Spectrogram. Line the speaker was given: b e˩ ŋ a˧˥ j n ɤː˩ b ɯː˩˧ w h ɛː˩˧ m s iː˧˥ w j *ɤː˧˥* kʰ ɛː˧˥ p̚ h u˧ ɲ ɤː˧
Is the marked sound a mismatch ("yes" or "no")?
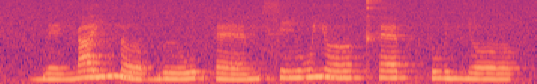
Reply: no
